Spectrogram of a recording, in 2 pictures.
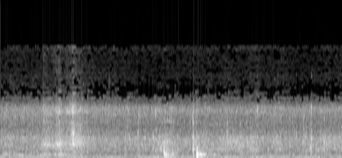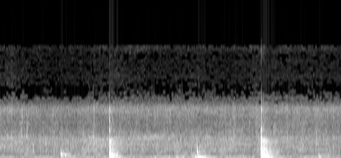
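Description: Sabudana vadas sizzling steadily as they deep-fry in hot oil, with a wooden spatula knocking and scraping against the pan several times as they are turned and lifted out. The loudest knock comes about eight seconds in.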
